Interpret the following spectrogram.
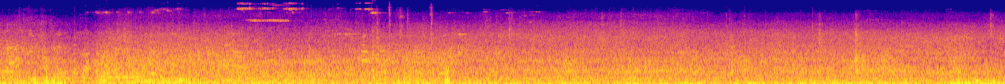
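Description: Steady city traffic noise from cars passing on the road beside a bike lane, with low wind rumble on the microphone of a camera riding on a moving bicycle.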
